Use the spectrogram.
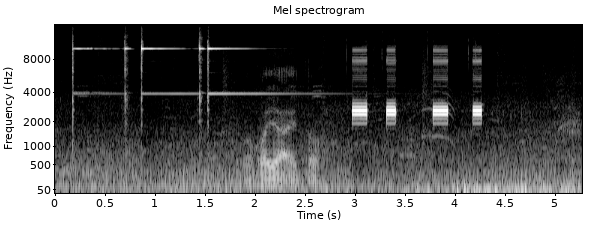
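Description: A person speaks briefly, then the horn of a Motur Punk Base electric scooter sounds four short, sharp electronic beeps in quick succession, close and loud.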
